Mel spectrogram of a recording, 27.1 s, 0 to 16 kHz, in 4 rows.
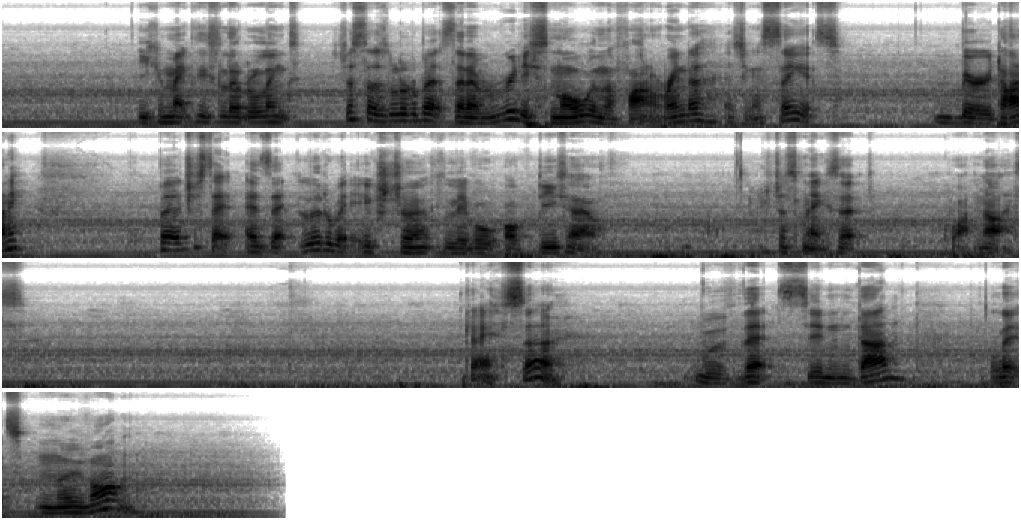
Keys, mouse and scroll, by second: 3.7 KP_0, 17.6-18.9 scroll down 2, 18.1 a, 18.9 Tab.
